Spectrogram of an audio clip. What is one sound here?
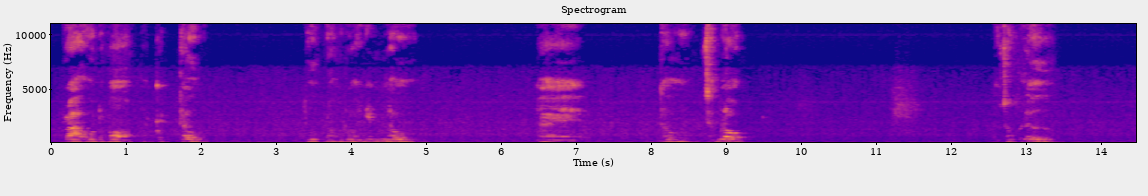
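An elderly man speaks slowly and haltingly, close by.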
